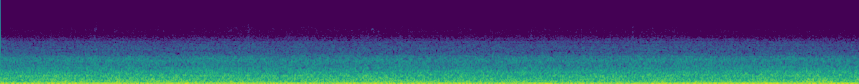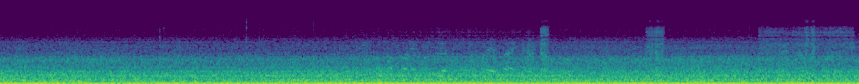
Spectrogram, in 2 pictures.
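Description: Tyres rumble steadily over a rough road.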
